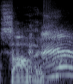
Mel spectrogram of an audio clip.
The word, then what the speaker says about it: Sowash: pronouncing that correct Sage yes it's actually French it was Sage oh really um saage yes and when we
